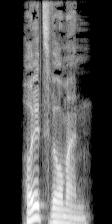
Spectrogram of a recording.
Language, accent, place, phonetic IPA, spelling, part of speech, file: German, Germany, Berlin, [ˈhɔlt͡sˌvʏʁmɐn], Holzwürmern, noun, De-Holzwürmern.ogg
- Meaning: dative plural of Holzwurm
